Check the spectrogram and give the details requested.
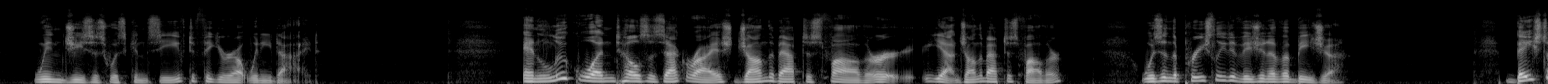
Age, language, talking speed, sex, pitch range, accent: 40-59, English, 130 wpm, male, 120-165 Hz, American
